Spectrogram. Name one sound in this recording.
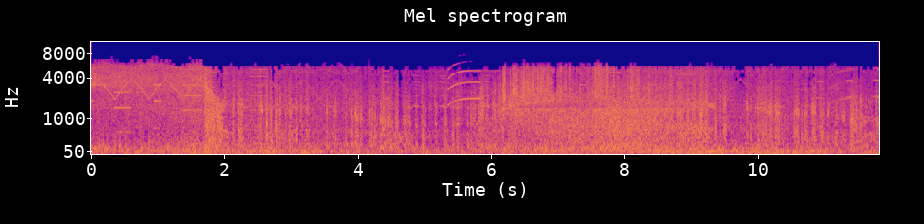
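Strong wind rushes and buffets loudly, as if high outdoors in flight.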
